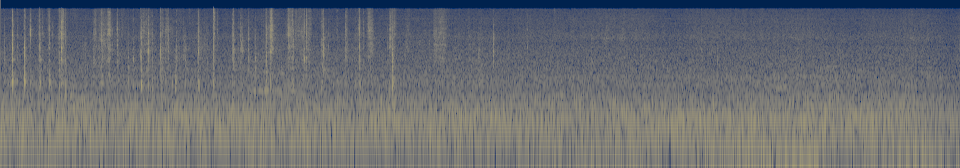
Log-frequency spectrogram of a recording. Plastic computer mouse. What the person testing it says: Walang squeaking sounds at walang umaalog.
